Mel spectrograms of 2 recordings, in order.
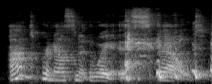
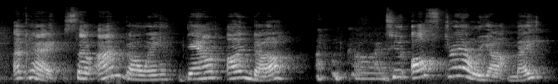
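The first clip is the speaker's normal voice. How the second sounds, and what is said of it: Put-on Australian accent. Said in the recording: “I mean, that's a really good accent right there, don't you think? ... That's how they sound. Australia, mate.”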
